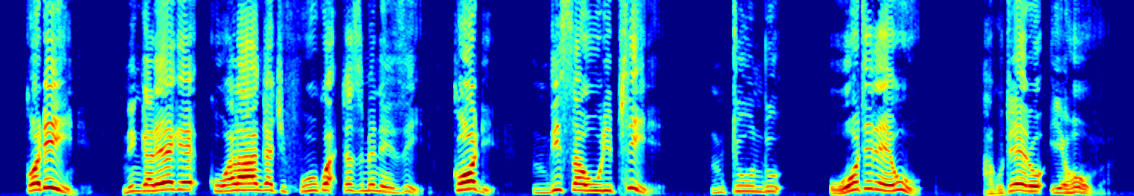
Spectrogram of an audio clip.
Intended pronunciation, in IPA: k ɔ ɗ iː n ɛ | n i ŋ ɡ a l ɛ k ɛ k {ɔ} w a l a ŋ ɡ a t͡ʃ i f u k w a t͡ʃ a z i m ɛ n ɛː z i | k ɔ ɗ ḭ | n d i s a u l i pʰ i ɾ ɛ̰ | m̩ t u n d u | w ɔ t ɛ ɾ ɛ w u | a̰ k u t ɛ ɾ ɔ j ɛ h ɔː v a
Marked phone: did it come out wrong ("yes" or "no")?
yes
